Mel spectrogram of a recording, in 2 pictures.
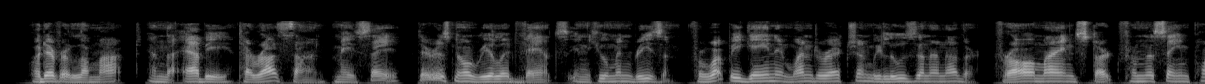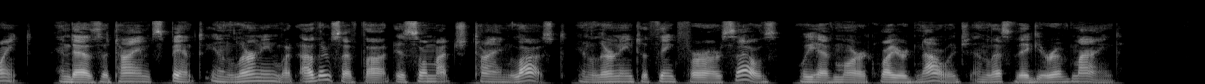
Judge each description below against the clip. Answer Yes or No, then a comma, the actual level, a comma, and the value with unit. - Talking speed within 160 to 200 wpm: Yes, average, 170 wpm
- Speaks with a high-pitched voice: No, low, 125 Hz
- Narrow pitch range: No, average, 3.8 semitones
